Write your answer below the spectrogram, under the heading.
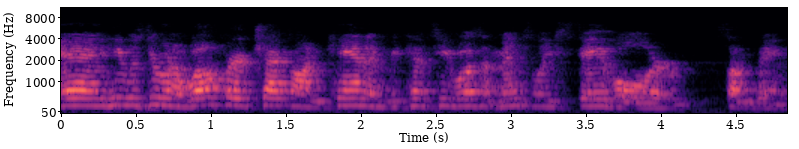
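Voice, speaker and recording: Delivered at a moderate pace, the speech comes in a normal speaking voice with ordinary pitch variation and big swings in loudness. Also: woman, fairly high pitch for a woman. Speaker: mother telling her family story. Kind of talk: interview.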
